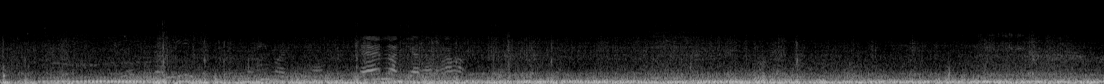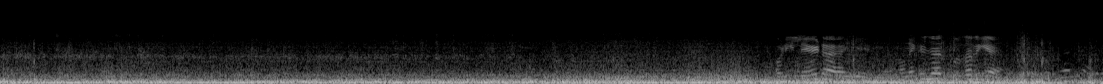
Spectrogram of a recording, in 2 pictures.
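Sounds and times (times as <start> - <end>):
motorcycle engine running: 0.0 - 22.0
wind on microphone: 4.2 - 18.9.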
